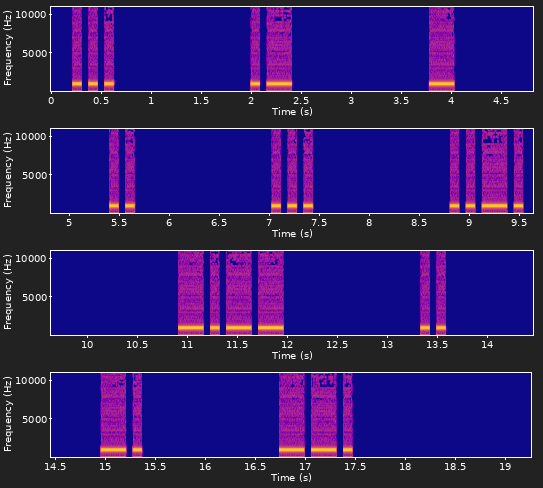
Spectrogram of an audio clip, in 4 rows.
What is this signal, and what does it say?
Morse code, heard as a keyed tone, about 15 wpm, spaced as for 5 wpm, 1000 Hz. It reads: SATISFYING
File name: qotdfiles / 5wpm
